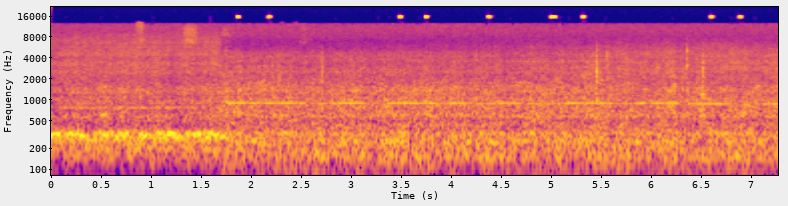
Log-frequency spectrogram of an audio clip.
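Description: Steady engine and airflow noise inside the cabin of a Boeing 767-300 descending on approach. A faint steady high tone joins the noise about two seconds in, as a lower hum fades.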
